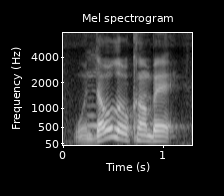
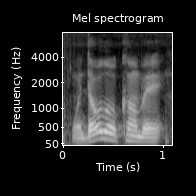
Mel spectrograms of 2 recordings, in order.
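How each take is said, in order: Both takes have the same delivery.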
